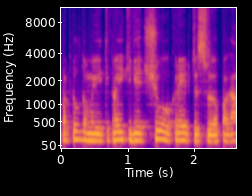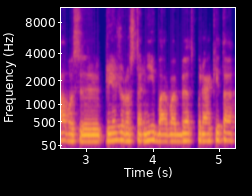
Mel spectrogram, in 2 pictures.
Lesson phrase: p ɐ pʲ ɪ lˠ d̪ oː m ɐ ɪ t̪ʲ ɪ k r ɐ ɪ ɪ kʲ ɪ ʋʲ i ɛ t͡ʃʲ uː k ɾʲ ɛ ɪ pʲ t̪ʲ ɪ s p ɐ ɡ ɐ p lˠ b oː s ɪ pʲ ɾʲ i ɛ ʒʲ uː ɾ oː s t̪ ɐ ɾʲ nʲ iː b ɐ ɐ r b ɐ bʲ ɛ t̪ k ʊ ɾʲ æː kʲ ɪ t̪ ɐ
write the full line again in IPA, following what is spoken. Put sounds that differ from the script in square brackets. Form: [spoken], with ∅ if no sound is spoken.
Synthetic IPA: p ɐ pʲ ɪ lˠ d̪ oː m ɐ ɪ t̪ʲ ɪ k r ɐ ɪ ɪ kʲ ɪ ʋʲ i ɛ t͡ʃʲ uː k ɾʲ ɛ ɪ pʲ t̪ʲ ɪ s p ɐ ɡ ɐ [∅] lˠ b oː s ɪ pʲ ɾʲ i ɛ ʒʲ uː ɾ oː s t̪ ɐ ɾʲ nʲ iː b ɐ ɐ r b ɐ bʲ ɛ t̪ k ʊ ɾʲ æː kʲ ɪ t̪ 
